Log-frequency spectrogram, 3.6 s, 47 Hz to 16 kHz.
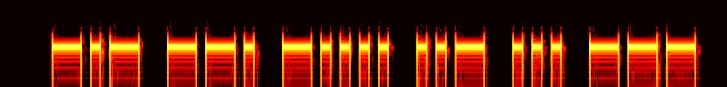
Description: Morse code, heard as a keyed tone, about 25 wpm, 700 Hz. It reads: KG6USO
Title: USA Call Signs Repeated 3x 25wpm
